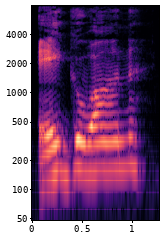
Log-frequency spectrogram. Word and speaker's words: Ayguan: First of all, he mentions an Italian exegete with whom I was not familiar, a fellow named Michael Aiguan. It's spelled A-Y-G-U-A-N.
